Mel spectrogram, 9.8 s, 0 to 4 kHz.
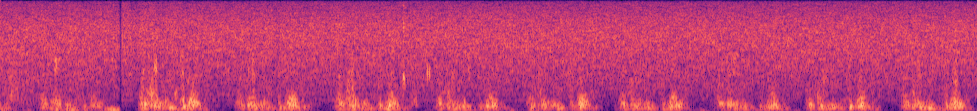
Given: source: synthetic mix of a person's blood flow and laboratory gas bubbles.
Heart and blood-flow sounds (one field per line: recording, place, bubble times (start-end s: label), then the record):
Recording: Doppler ultrasound of blood flow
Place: precordium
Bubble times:
4.00-4.20 s: bubbles
4.25-4.34 s: bubbles
4.61-4.72 s: bubbles
From the record:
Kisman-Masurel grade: 211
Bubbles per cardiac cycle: several, 3 to 8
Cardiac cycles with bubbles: 1 to 10%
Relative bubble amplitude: barely perceptible (0.100 to 0.250)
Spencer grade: 1 (occasional bubble signal discernible with the cardiac motion signal, with majority of cardiac periods free of bubbles)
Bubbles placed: anywhere in the cardiac cycle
